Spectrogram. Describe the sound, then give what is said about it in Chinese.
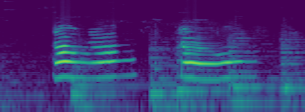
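A cat meows several times in quick succession. The calls are loud, drawn-out and tonal, each holding a fairly steady pitch. “他喵喵叫着把爪子放在我的额头上，轻轻拍了拍。”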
